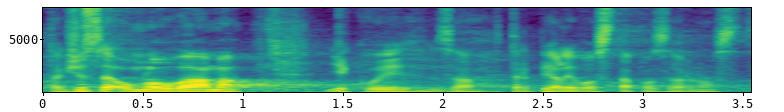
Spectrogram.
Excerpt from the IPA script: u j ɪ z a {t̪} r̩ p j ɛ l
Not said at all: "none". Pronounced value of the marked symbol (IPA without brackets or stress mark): t̪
